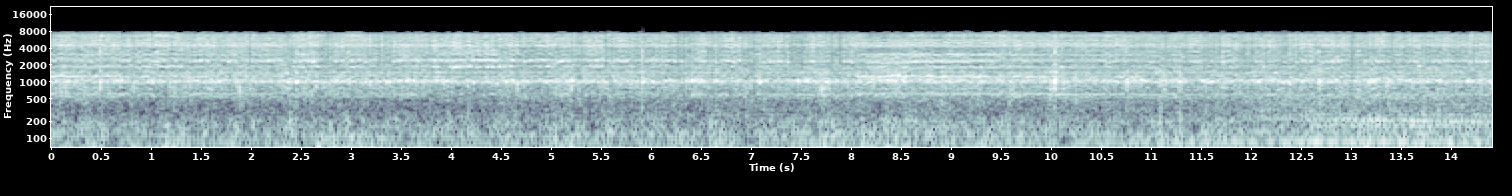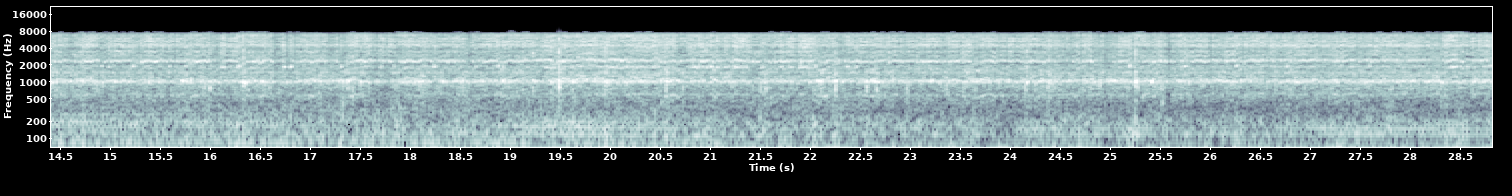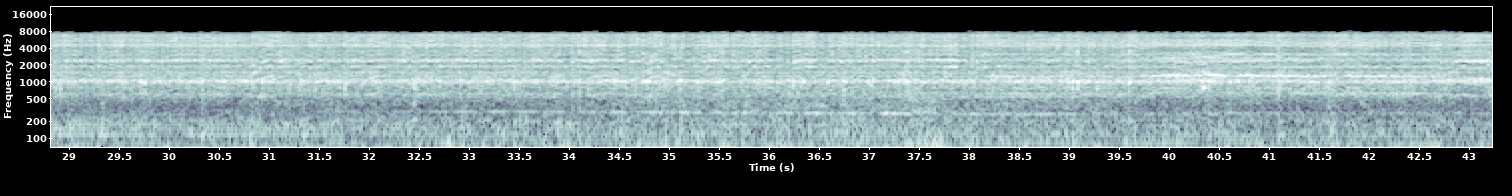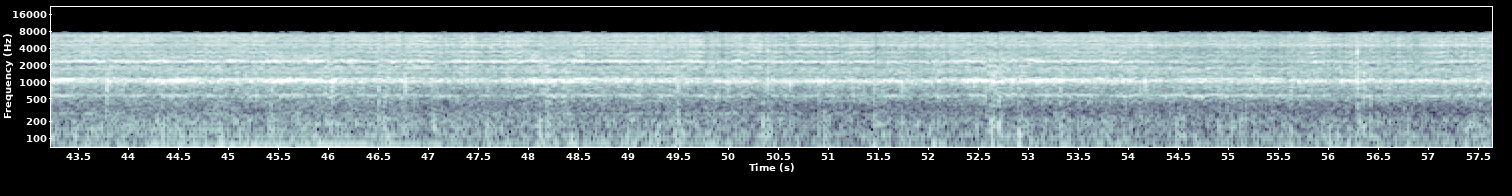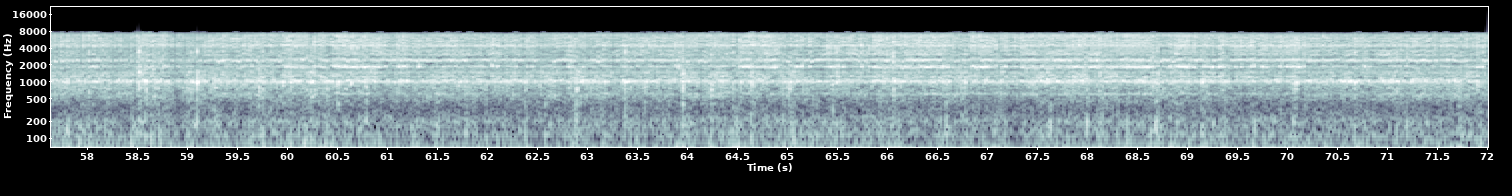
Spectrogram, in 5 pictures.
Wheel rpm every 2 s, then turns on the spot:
160, 160, 160, 160, 160, 160, 160, 160, 160, 160, 160, 160, 160, 160, 160, 160, 160, 160, 160, 160, 160, 160, 150, 150, 150, 150, 150, 150, 150, 160, 160, 160, 160, 160, 160, 160.
none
